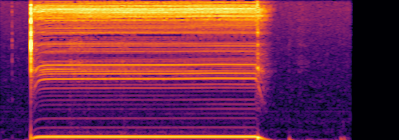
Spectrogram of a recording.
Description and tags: Shaver - shaver close
Electric shaving machine.
electric-razor, electric-shaver, engine, machine, mechanical, shaver, shaving-machine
